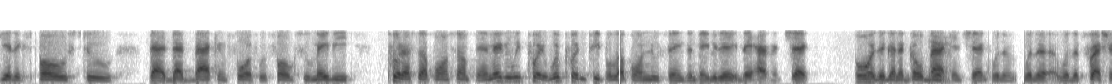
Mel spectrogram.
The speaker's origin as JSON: {"language": "English", "town": "Chicago", "region": "Illinois", "country": "United States", "tie": "born or raised there", "also_born_or_lived": "Wisconsin", "said": "Being a Midwesterner, grew up in Chicago, been in Wisconsin."}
